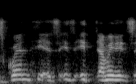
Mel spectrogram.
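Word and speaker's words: Gwenllian: Even the fact that Gwen Thian is pronounced as Gwen Thian.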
